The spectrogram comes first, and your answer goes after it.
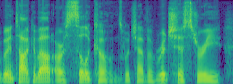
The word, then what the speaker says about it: silicones: some of the pronunciation the ailment is silicon the polymer is silicones like ketones so use that to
